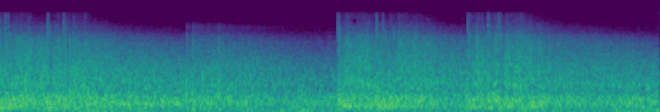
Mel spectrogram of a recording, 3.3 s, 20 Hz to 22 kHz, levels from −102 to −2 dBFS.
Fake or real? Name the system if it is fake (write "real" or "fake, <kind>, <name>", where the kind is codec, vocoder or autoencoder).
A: real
